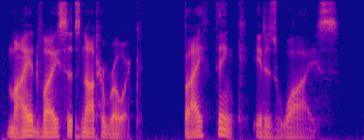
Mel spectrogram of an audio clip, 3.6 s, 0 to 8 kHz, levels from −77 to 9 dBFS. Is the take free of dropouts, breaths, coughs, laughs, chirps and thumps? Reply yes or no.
no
